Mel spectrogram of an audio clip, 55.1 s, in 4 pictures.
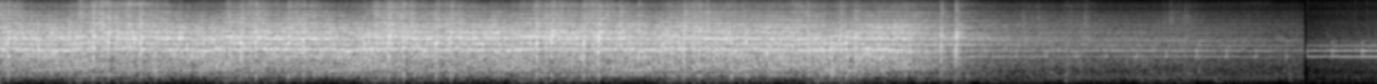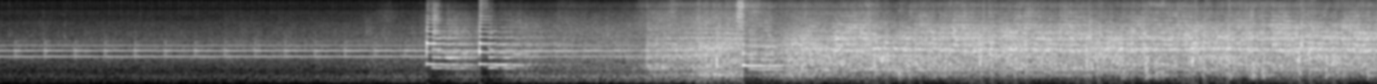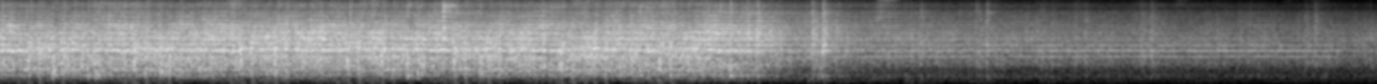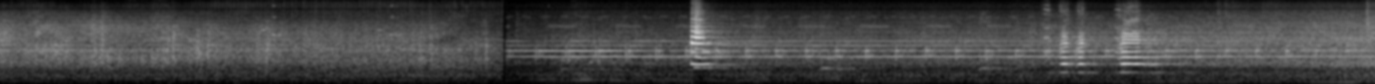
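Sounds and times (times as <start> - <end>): train wheels clickety-clack: 0.0 - 10.9, 20.2 - 39.3, 39.9 - 46.4
crossing warning bell ringing: 0.0 - 55.0
train horn: 18.0 - 20.0, 20.7 - 21.8, 46.4 - 53.9.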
